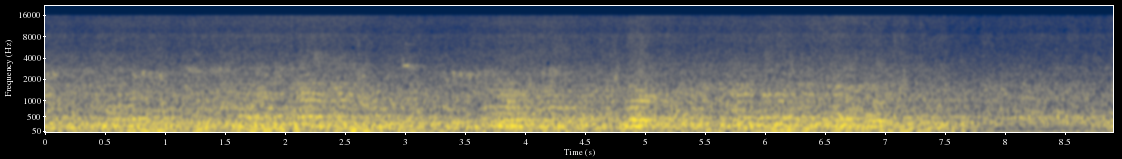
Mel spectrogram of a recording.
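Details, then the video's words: Washboarding honey bees at their hive in an apiary, early July 2019: continuous layered buzzing with a low humming undertone and steady tonal bands, easing off slightly in the last second. "Washboarding Bees & Ambient Sounds"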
